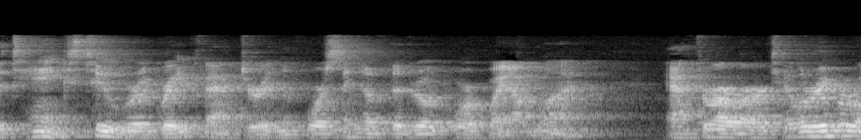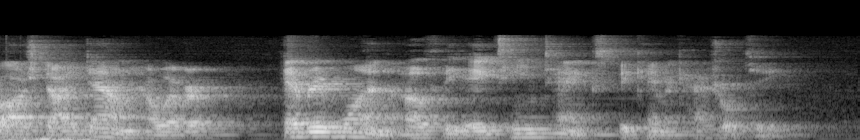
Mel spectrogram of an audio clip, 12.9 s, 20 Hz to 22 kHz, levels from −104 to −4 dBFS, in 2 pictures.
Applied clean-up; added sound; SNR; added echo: none; Bird; 9 dB; reverberation time 0.9 s.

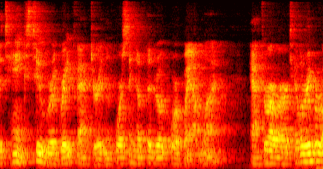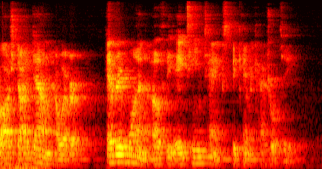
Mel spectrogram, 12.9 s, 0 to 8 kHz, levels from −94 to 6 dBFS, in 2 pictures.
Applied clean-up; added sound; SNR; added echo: neural separator model SepFormer DNS4.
